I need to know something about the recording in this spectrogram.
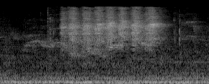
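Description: Fingers gathering and squishing rice with chicken curry on a plate: a rasping, crackly rub lasting about a second, just before the mouthful is lifted.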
